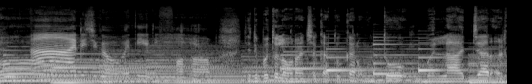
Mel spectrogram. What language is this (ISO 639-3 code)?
msa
